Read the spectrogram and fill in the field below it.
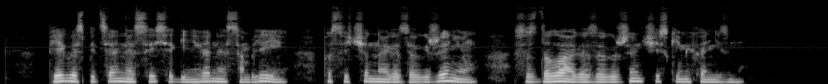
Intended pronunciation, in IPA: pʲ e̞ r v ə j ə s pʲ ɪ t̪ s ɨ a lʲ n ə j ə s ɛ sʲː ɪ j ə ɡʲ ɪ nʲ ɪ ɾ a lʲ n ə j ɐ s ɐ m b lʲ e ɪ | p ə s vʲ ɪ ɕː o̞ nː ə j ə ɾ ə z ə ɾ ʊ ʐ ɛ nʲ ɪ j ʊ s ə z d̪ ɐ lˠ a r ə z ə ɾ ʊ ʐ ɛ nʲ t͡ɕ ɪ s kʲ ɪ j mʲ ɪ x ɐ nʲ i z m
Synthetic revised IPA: pʲ e̞ r v ə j ə s pʲ ɪ t̪ s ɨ a lʲ n ə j ə s ɛ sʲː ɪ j ə ɡʲ ɪ nʲ ɪ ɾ a lʲ n ə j ɐ s ɐ m b lʲ e ɪ | p ə s vʲ ɪ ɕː o̞ nː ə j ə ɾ ə z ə ɾ ʊ ʐ ɛ nʲ ɪ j ʊ s ə z d̪ ɐ lˠ a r ə z ə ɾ ʊ ʐ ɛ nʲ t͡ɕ ɪ s kʲ ɪ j mʲ ɪ x ɐ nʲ i z m

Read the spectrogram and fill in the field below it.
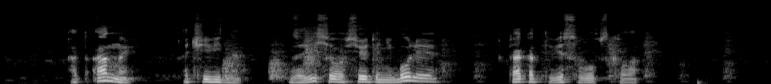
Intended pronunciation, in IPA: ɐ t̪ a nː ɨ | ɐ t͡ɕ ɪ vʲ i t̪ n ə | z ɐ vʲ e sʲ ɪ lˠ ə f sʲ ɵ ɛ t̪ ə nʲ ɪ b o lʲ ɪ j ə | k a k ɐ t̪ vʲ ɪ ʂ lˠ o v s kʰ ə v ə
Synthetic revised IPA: ɐ t̪ a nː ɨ | ɐ t͡ɕ ɪ vʲ i d̪ n ə | z ɐ vʲ i sʲ ɪ lˠ ə f sʲ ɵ ɛ t̪ ə nʲ ɪ b o lʲ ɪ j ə | k a k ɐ t̪ vʲ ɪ s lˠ o f s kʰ ə v ə

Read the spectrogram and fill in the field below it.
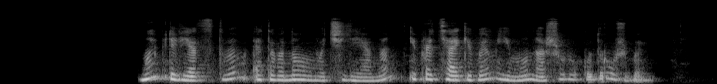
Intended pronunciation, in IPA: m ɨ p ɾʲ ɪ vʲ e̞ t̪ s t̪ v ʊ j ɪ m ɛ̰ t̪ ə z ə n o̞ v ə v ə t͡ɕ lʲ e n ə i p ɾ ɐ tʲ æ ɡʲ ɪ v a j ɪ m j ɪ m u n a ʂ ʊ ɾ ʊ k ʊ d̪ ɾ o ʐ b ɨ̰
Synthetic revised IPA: m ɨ p ɾʲ ɪ vʲ e̞ t̪ s t̪ v ʊ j ɪ m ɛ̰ t̪ ə v ə n o̞ v ə v ə t͡ɕ lʲ e n ə i p ɾ ɐ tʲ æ ɡʲ ɪ v ə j ɪ m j ɪ m u n a ʂ ʊ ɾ u k ʊ d̪ ɾ u ʐ b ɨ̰

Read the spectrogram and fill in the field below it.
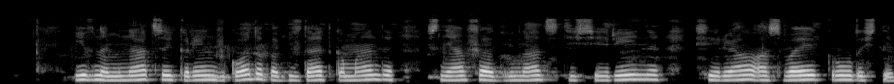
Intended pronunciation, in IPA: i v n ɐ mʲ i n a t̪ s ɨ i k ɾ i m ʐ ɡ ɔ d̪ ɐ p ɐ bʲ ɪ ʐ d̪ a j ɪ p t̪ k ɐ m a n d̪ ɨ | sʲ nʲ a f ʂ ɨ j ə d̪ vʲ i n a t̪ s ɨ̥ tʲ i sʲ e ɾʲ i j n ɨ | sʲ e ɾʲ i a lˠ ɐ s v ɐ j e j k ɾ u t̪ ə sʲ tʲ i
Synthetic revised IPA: i v n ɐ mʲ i n a t̪ s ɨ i k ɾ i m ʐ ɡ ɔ d̪ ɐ p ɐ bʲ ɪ ʐ d̪ a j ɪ t̪ k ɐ m a n d̪ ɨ | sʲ nʲ a f ʂ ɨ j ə d̪ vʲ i n a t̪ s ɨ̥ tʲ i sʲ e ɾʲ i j n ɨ | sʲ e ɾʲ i a lˠ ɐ s v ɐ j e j k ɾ u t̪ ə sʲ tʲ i

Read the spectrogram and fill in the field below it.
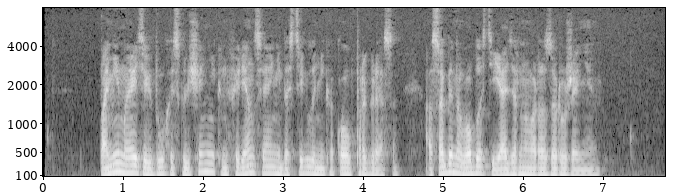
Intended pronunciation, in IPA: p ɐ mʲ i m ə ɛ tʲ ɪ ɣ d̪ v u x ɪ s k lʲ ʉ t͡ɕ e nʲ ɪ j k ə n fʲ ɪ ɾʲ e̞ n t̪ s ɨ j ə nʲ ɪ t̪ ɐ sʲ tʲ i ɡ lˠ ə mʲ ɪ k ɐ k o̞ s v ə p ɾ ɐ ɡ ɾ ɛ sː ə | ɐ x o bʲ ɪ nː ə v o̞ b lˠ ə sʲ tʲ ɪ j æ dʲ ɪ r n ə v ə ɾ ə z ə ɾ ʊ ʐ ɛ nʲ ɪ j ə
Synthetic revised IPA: p ɐ mʲ i m ə ɛ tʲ ɪ ɣ d̪ v u x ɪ s k lʲ ʉ t͡ɕ e nʲ ɪ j k ə n fʲ ɪ ɾʲ e̞ n t̪ s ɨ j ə nʲ ɪ d̪ ɐ sʲ tʲ i ɡ lˠ ə nʲ ɪ k ɐ k o̞ v ə p ɾ ɐ ɡ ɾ ɛ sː ə | ɐ s o bʲ ɪ nː ə v o̞ b lˠ ə sʲ tʲ ɪ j æ dʲ ɪ r n ə v ə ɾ ə z ə ɾ ʊ ʐ ɛ nʲ ɪ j ə

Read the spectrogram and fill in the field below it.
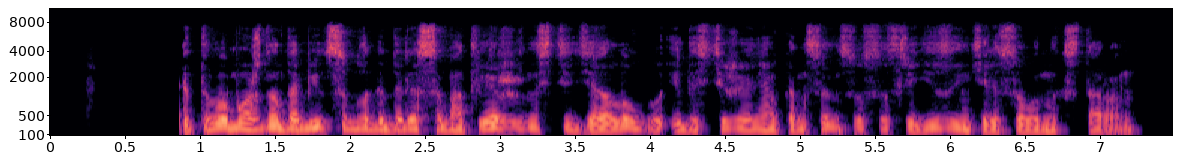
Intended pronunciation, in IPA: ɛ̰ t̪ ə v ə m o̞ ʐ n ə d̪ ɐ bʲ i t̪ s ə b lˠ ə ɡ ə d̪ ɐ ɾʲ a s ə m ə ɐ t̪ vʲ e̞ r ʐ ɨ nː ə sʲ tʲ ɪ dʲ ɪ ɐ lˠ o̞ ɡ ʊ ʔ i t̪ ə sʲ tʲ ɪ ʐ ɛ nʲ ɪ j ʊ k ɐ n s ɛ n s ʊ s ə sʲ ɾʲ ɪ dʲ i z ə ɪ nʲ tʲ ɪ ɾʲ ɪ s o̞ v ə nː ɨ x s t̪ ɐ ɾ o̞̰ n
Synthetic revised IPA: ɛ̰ t̪ ə v ə m o̞ ʐ n ə d̪ ɐ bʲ i t̪ s ə b lˠ ə ɡ ə d̪ ɐ ɾʲ a s ə m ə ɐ t̪ vʲ e̞ r ʐ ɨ nː ə sʲ tʲ ɪ dʲ ɪ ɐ lˠ o̞ ɡ ʊ ʔ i d̪ ə sʲ tʲ ɪ ʐ ɛ nʲ ɪ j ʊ k ɐ n s ɛ n s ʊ s ə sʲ ɾʲ ɪ dʲ i z ə ɪ nʲ tʲ ɪ ɾʲ ɪ s o̞ v ə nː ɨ x s t̪ ɐ ɾ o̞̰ n

